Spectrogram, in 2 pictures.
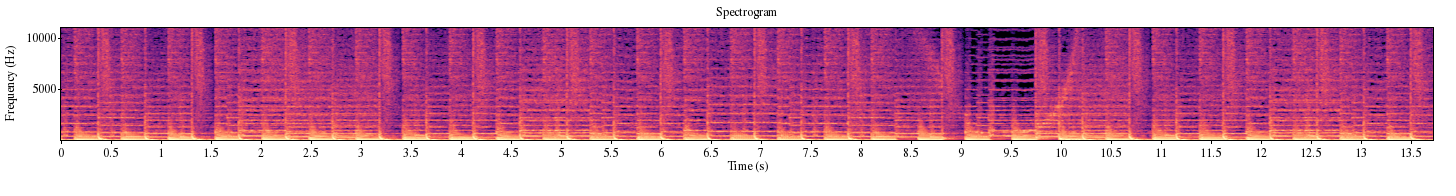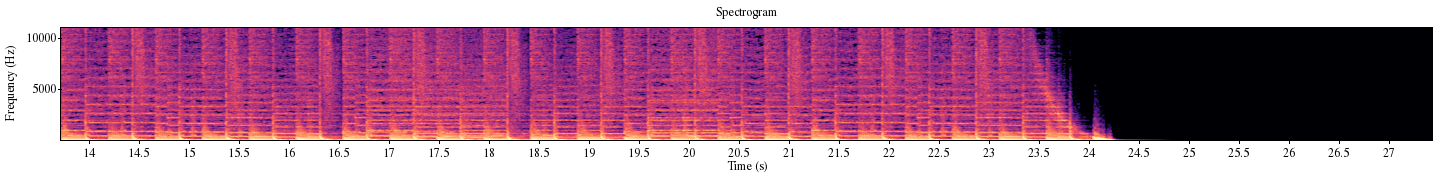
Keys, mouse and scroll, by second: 0.6 click, 1.4 click, 2.2 middle click, 2.6-3.7 drag, 3.7 right click, 4.0 middle click, 4.5 r, 6.1 right click, 6.4 middle click, 7.2 right click, 7.4 middle click, 7.7 r, 8.7 right click, 9.4 click, 9.8 right click, 10.5 click, 11.6-12.7 middle drag, 12.8 right click, 13.5 l, 13.9 middle click, 14.1 middle click, 15.4 r, 16.3 right click, 18.6 middle click, 19.6 scroll down 1, 19.8 middle click, 20.2 click, 21.5 right click, 22.0 r, 22.9-24.2 right drag, 23.7-24.7 middle drag, 24.2 r, 25.2 right click, 26.8 click.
